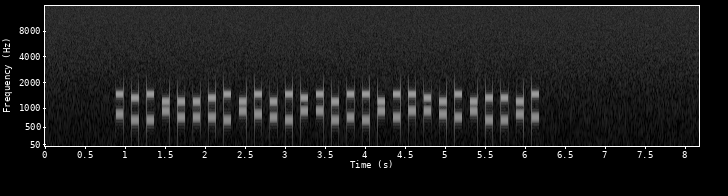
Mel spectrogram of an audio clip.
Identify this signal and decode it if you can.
DTMF, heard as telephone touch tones, dialled by machine, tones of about 90 ms. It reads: 923*4453*9430#163*6#076*2276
